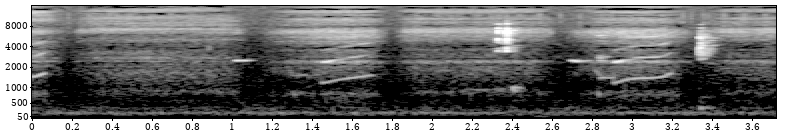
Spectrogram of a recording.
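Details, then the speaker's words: Child aged 1 year 6 months with cough and coryza for 4 days, fever 39°C, intercostal, suprasternal and supraclavicular retractions; inspiratory laryngeal stridor of acute laryngitis (croup). "e além disso dá para escutar estridor inspiratório esse é o estridor laríngeo"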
